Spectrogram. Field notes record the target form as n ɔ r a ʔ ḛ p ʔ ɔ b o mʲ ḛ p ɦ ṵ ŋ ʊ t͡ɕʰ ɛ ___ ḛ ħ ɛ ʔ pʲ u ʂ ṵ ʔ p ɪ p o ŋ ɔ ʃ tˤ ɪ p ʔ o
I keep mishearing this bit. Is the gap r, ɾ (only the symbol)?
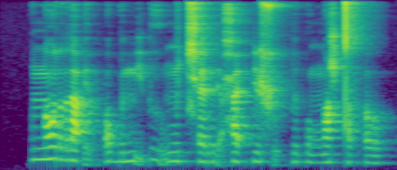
r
